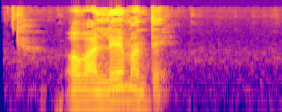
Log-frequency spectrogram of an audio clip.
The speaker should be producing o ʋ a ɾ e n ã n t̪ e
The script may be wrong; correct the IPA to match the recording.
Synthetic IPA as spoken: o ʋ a l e m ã n t̪ e

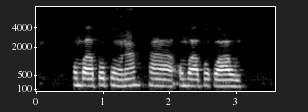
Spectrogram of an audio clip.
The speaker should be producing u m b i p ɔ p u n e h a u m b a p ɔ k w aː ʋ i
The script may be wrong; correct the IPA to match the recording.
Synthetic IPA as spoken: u m b a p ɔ p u n a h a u m b a p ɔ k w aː w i

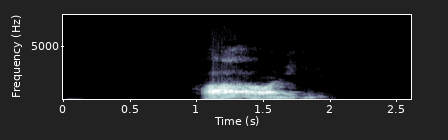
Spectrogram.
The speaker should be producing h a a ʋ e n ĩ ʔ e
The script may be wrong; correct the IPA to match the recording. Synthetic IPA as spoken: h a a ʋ a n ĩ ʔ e

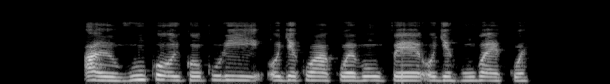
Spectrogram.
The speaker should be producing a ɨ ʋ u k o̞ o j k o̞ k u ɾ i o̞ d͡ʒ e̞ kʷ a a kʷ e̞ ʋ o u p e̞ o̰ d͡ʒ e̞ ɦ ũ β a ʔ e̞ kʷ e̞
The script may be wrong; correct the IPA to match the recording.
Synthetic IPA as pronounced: a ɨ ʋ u k o̞ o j k o̞ k u ɾ i o̞ d͡ʒ e̞ kʷ a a kʷ e̞ ʋ o u p e̞ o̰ d͡ʒ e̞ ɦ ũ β a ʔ e̞ kʷ e̞

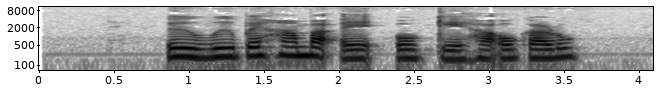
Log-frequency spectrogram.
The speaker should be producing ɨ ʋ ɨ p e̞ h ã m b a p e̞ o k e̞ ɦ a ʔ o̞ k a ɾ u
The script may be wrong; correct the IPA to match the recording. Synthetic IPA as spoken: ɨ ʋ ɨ p e̞ h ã m b a ʔ e̞ o k e̞ ɦ a ʔ o̞ k a ɾ u

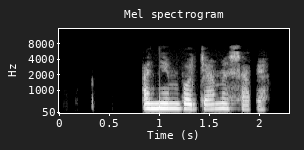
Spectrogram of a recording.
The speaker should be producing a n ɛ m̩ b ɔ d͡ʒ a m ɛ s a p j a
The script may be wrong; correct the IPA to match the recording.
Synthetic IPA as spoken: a ɲ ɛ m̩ b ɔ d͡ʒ a m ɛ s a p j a

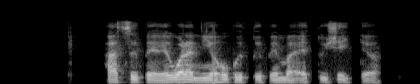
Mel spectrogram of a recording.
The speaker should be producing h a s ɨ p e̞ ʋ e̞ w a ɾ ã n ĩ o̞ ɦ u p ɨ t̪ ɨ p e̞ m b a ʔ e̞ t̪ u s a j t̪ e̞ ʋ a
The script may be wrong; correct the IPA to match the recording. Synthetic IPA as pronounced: h a s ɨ p e̞ ʋ e̞ w a ɾ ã n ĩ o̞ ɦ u p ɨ t̪ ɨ p e̞ m b a ʔ e̞ t̪ u ʃ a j t̪ e̞ ʋ a

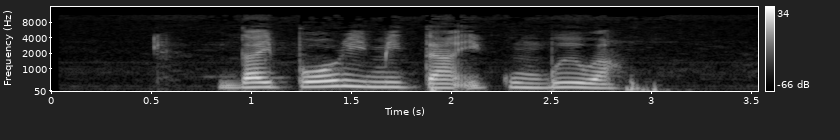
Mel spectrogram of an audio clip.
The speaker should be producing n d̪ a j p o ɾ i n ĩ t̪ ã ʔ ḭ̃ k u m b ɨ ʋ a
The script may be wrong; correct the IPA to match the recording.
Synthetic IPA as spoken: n d̪ a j p o ɾ i m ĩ t̪ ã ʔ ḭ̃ k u m b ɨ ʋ a

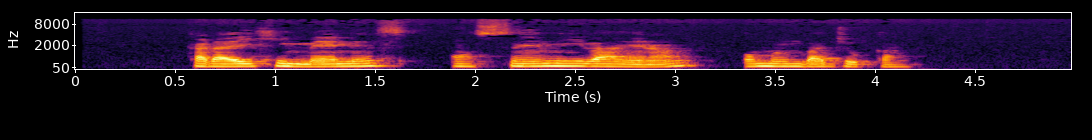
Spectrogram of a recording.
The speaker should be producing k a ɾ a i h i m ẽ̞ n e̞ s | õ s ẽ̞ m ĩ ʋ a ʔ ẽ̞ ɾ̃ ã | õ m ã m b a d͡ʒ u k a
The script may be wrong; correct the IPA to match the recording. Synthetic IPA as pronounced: k a ɾ a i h i m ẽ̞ n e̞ s | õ s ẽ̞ m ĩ ʋ a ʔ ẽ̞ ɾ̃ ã | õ m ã m b a d͡ʒ u k a

